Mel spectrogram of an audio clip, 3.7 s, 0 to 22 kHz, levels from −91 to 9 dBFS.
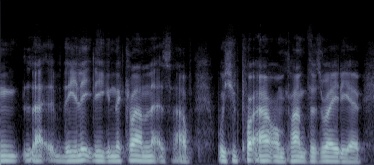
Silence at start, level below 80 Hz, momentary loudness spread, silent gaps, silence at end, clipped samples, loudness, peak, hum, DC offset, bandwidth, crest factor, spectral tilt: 0 s; -58 dBFS; 8 LU; none; 0.15 s; under 0.1%; -24 LUFS; -4 dBFS; none; under 0.1%; 8.4 kHz; 18 dB; -8.5 dB/octave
